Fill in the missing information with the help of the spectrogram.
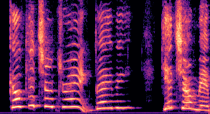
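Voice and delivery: high-pitched, playful party voice; high party cheer. Real, not acted. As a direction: hype up your drinking buddy.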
